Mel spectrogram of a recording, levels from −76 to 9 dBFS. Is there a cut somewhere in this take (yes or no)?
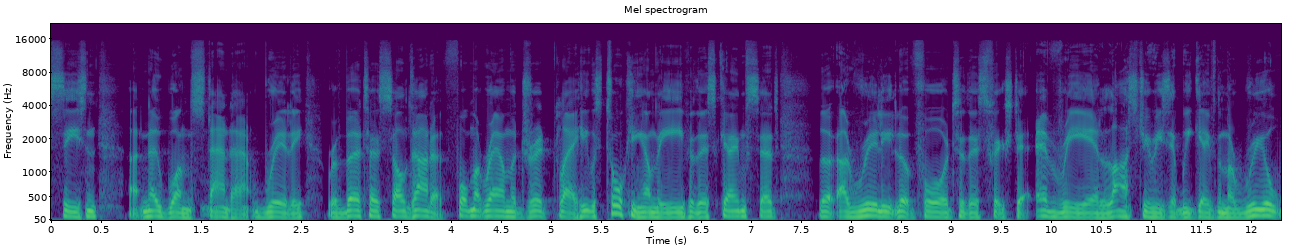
no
